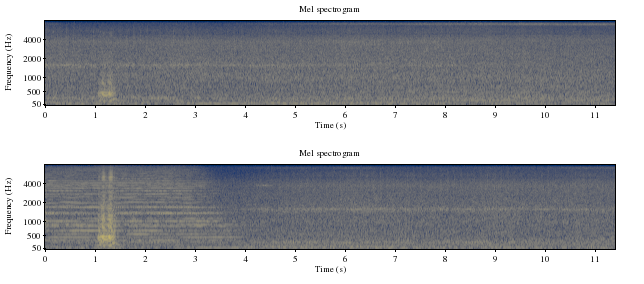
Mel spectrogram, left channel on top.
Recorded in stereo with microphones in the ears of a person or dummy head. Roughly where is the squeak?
Right.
